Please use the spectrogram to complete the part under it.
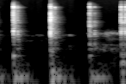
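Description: Four sharp, separate key presses on a computer keyboard, close and fairly quiet, spaced at an uneven rhythm with silence between them.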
